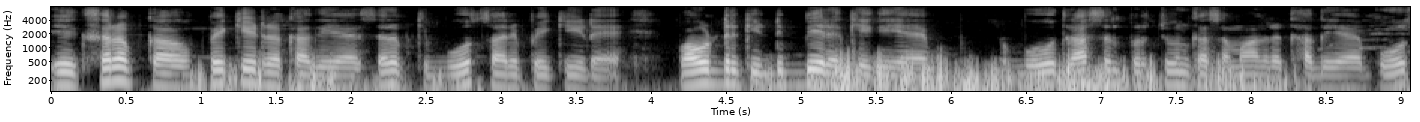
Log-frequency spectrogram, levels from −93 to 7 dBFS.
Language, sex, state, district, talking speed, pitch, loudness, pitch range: Hindi, male, Rajasthan, Bikaner, 190 wpm, 140 Hz, -20 LUFS, 130-155 Hz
